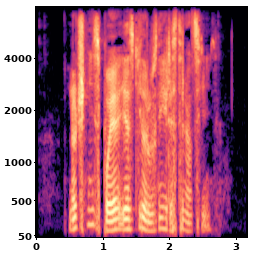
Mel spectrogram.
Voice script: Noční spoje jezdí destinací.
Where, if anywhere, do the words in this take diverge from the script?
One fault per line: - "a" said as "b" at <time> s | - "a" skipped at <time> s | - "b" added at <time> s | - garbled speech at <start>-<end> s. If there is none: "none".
- "do různých" added at 1.5 s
